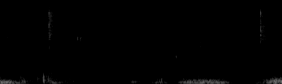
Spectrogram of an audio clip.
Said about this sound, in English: Yeah. Chew a little louder, though. That's good. That's good. People like that.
